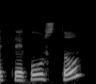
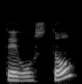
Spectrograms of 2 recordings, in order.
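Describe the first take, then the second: First: "gusto" with the stress on the first syllable, GUS-to. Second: "gustó" with the stress on the last syllable, gus-TÓ. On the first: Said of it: "Usen tildes entre te gusto". ("gusto" con acento en GUS) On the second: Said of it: "Usen tildes entre te gusto, te gustó". ("gustó" con fuerza en la última sílaba, TÓ) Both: Shown as a demonstration.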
